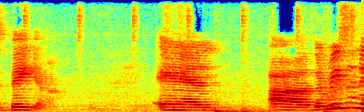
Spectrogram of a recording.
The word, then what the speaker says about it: Bella: you I am bega and it's not Bella its beta and uh the reason its failure is because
